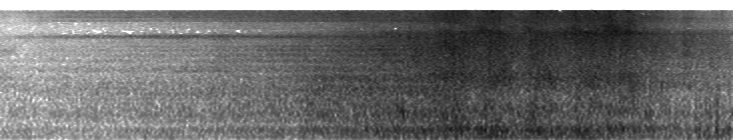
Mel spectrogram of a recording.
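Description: CrossCountry Voyager diesel train passing a platform at speed without stopping: a rush of wheels and air that swells as it approaches and is loudest as the coaches go by, then breaks off suddenly at the end.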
